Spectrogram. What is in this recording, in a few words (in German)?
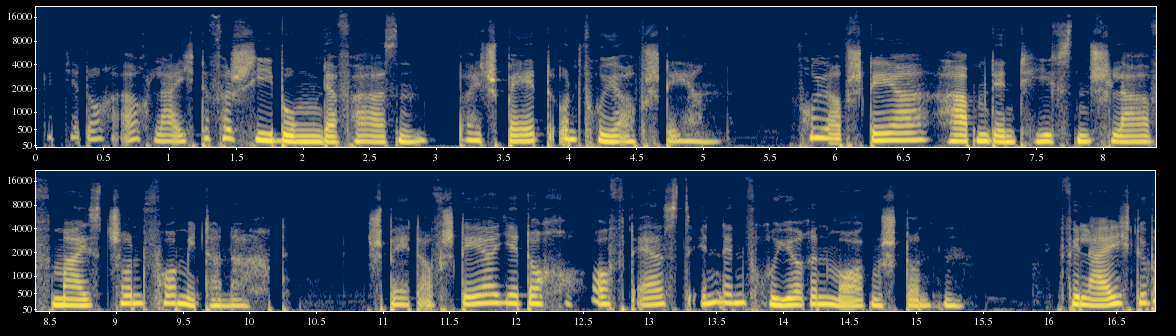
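Hörprobe ohne Musik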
